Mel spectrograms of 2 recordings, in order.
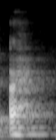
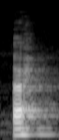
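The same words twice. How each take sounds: Both takes have the same delivery.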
